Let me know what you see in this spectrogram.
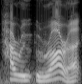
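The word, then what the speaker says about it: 灰流うらら: girls, starting with Ash Blossom and Joyous Spring, pronounced Haru Urara in the Japanese.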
